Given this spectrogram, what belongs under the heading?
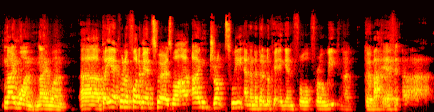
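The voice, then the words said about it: Speaks with a regional accent. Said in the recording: “even though he pronounces he pronounced himself Theo, but it's actually T with a T ... That's my accent.”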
